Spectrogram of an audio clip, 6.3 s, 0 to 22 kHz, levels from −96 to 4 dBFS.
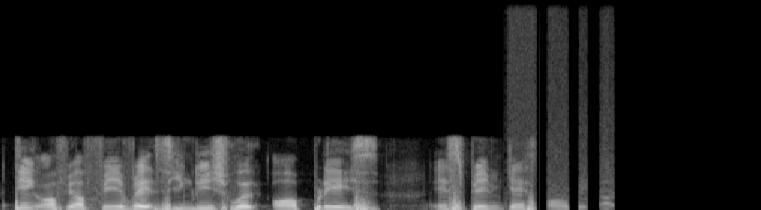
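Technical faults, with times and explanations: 4.19–6.35 s, truncation distortion on a fade: as the speech fades out from around 4 s, the tail turns gritty. The fade stage drops low bits without dither, which fits roughly 7-bit resolution, leaving the quietest waveform as coarse square steps.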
